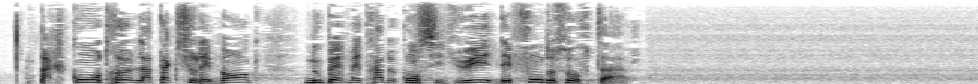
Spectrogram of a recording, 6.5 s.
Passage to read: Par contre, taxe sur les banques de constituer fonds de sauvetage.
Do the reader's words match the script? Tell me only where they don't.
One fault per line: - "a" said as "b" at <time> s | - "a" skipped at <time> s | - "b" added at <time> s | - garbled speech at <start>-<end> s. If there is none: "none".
- "la" added at 0.9 s
- "nous permettra" added at 2.0 s
- "des" added at 3.3 s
